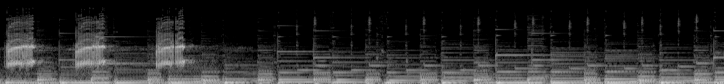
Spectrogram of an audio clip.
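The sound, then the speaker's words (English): Frogs croak loudly in quick, rhythmic bursts, starting with a few sharp calls and then settling into a steady repeating pattern over a bouncy musical backing. “These are my frogs.”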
